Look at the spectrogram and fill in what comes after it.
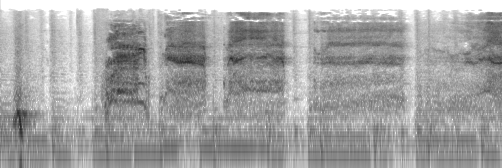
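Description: Cartoon pig sound effects: four or five short pig calls in a row over background music with a steady low bass. A short low thump just after the start is the loudest moment.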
